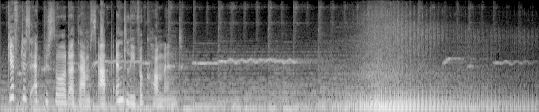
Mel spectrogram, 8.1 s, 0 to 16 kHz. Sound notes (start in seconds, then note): 2.9 person whistling; 5.2 motorcycle roaring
